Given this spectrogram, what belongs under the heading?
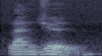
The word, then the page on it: Lanjew: English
